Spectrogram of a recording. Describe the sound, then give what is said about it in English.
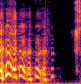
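A voice speaks for a moment, then after a brief pause comes a single sharp crunch of someone biting into a crisp chip. “stole the crunch.”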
